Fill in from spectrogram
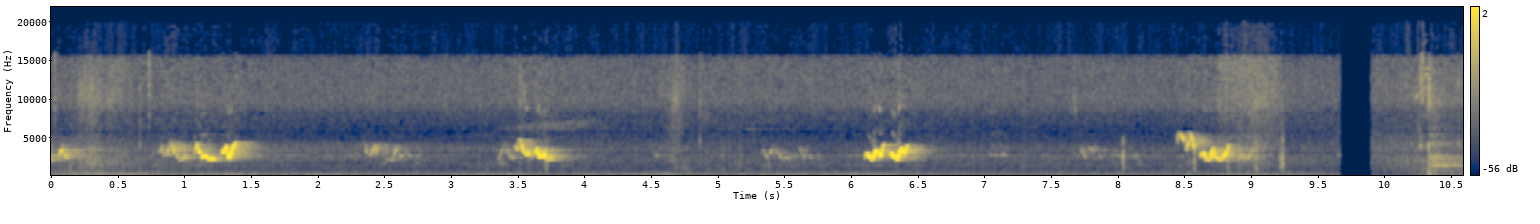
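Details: On a June evening around seven o'clock at a mountain-stream campsite in Rocky Fork State Park, Tennessee, a red-eyed vireo sings short, slurred whistled phrases, each followed by a two-to-three-second pause, over a steady low rush of wind or water.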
